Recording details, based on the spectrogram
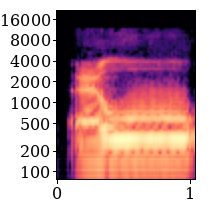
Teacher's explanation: Ain pun huruf ini keluar dari tenggorokan, bukan dari hidung. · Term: makhraj ain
